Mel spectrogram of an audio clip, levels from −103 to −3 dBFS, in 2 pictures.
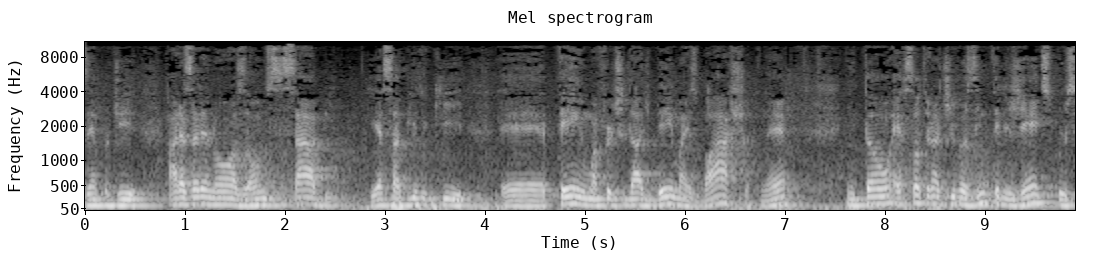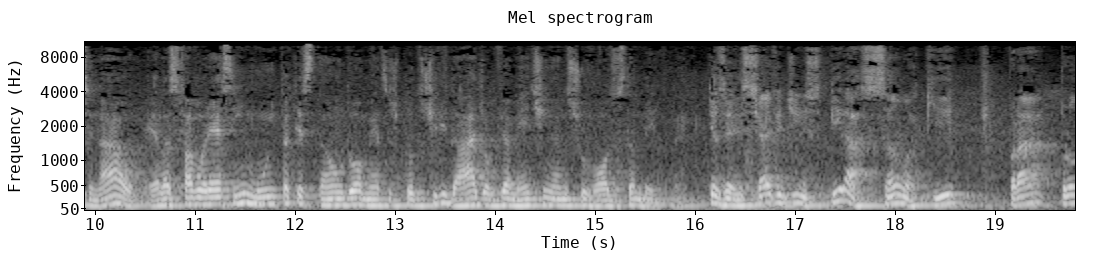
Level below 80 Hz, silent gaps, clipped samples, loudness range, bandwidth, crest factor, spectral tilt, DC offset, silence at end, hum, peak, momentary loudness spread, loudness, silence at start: -40 dBFS; none; under 0.1%; 3 LU; 11 kHz; 16 dB; -7 dB/octave; under 0.1%; 0 s; none; -6 dBFS; 8 LU; -23 LUFS; 0 s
